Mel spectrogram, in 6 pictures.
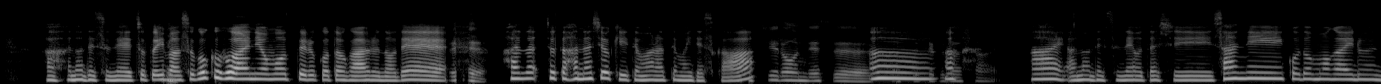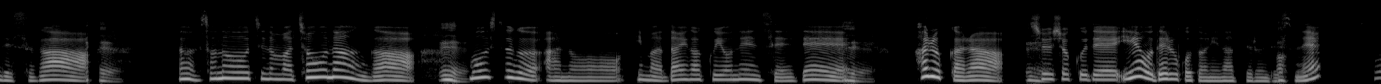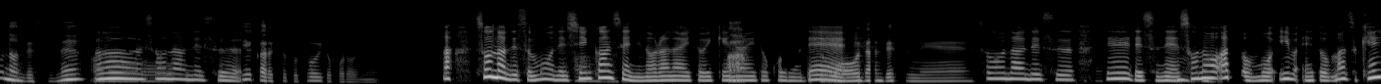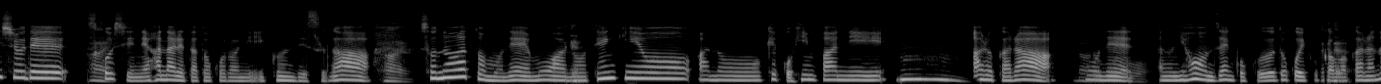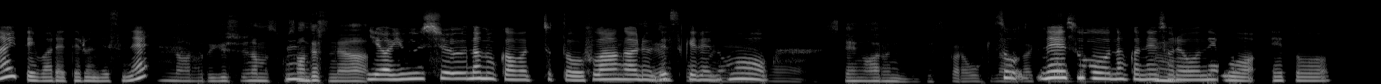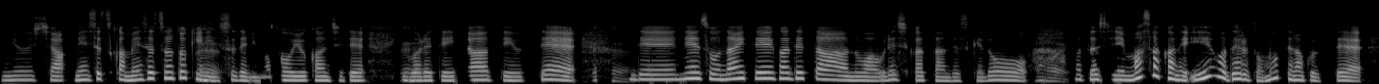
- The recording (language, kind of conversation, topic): Japanese, advice, 別れたあと、孤独や不安にどう対処すればよいですか？
- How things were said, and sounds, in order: none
